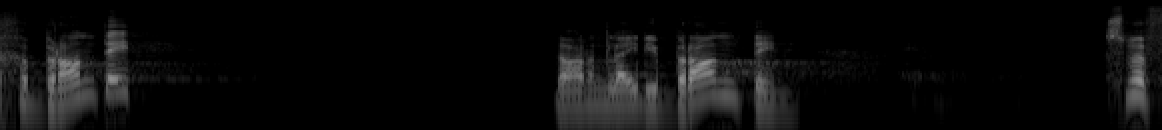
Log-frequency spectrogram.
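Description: A middle-aged man speaks calmly and slowly into a microphone, with pauses, in a room with a slight echo.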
